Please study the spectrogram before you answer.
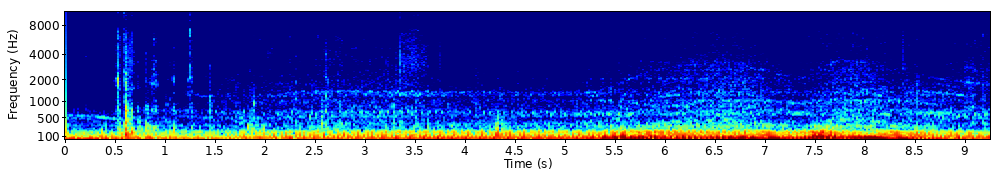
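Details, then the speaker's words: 2000 VW Golf Mk4 GTI 1.8T AGU with a severe misfire through the rev range and a strong fuel smell: low rumble with an uneven, stumbling beat that lurches as revs rise; the cause is a failed ignition amplifier (ignition control module). "I came to a stop, the car had sort of developed a weird misfire, and it was there through the rev range. It made it like driving very difficult."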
